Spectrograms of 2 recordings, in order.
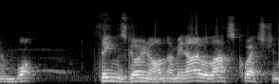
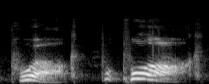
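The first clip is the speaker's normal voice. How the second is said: drawn-out Cockney "pork"; mock Cockney on the word "pork"; Cockney accent; 3 semitones higher, much slower than usual. Shown as a demonstration. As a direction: say "pork" like a Cockney, long and falling. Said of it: "Is it a Cockney thing?".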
